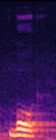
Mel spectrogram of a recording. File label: "night", Muyuw; Lae Unitech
